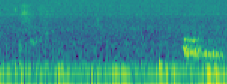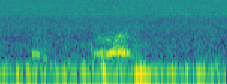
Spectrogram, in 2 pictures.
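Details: Kittens from a litter of five, four males and one female, being cleaned and treated with antibiotic eye ointment in the afternoon. Two faint, short, harmonic mews a couple of seconds apart, over a low steady rumble.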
